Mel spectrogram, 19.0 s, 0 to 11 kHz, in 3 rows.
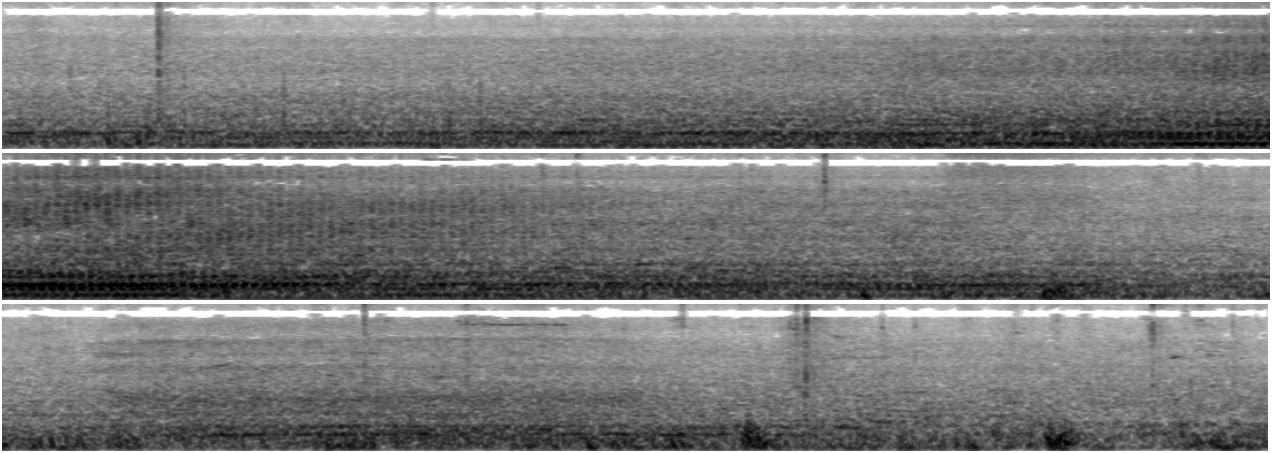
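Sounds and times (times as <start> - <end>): bus engine hum passing by: 0.0 - 17.8.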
